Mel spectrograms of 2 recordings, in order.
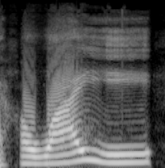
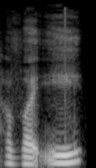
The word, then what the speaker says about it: Hawaii: that's the proper way Hawaii is the Caucasian way of saying Havi it is pronounced Havi hav um you know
